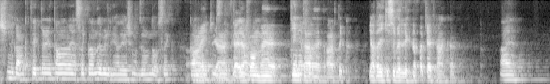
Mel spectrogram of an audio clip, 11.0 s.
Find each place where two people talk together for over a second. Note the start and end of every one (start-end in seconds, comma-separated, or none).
4.0-5.2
